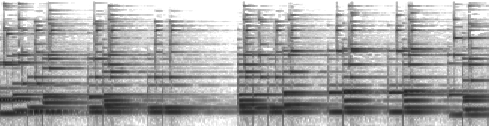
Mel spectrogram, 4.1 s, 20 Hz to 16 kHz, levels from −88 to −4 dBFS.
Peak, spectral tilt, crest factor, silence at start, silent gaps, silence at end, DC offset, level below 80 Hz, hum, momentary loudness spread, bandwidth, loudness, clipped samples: -2 dBFS; 0 dB/octave; 16 dB; 0 s; none; 0 s; under 0.1%; -62 dBFS; none; 5 LU; 15.5 kHz; -18 LUFS; under 0.1%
